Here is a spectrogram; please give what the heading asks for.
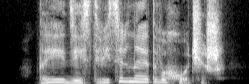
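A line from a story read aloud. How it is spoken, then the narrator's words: Whispered question. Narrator (Russian): шепотом спросил Алан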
